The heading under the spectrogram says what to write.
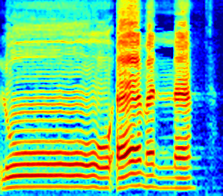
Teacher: panjangkan huruf lu sepanjang 4 harakat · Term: mad jaiz munfasil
